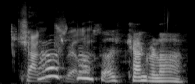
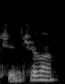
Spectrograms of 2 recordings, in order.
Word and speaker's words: Chandrila: Chandrila. Whenever I'd read it. Yeah. I just said Chinchilla. Yeah, it's pronounced Chandrila on Corella.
